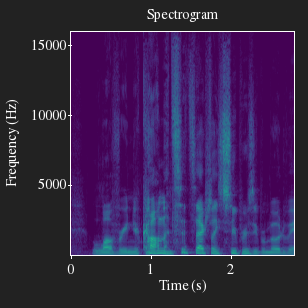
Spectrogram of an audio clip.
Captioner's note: chuckles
